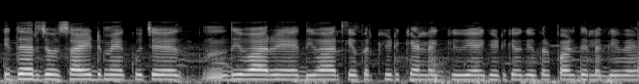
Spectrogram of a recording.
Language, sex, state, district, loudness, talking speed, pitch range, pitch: Hindi, female, Rajasthan, Bikaner, -17 LUFS, 195 wpm, 220-230 Hz, 220 Hz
